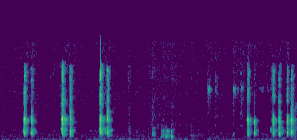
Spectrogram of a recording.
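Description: Bursts of computer keyboard typing come in short clusters of quick key clicks separated by pauses, close and crisp against a quiet background.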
